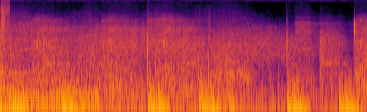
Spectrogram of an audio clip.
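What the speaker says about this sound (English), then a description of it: "I think I actually get hit with a missile here" A missile striking the player's mech in the Zoids Battle Legends video game: a series of low, booming thuds and rumbling blasts recurring over a few seconds, with no talk.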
